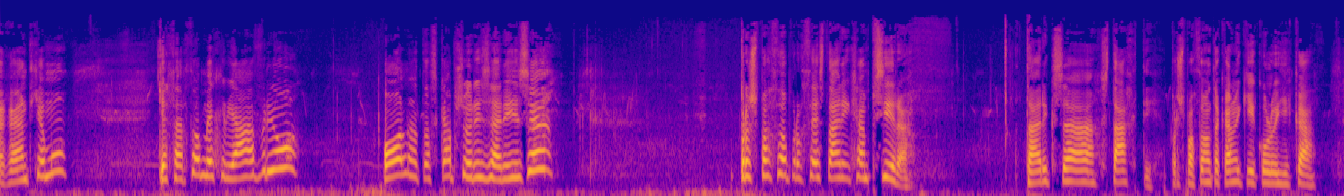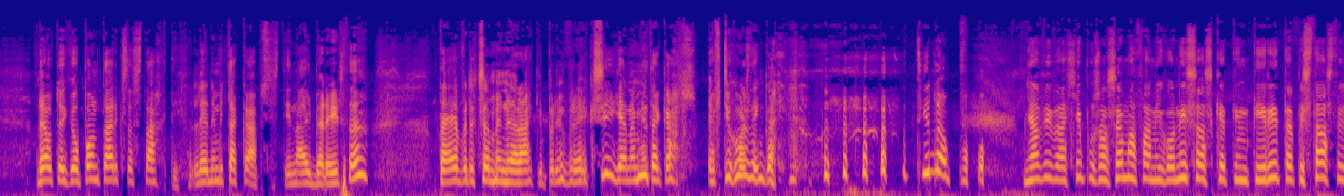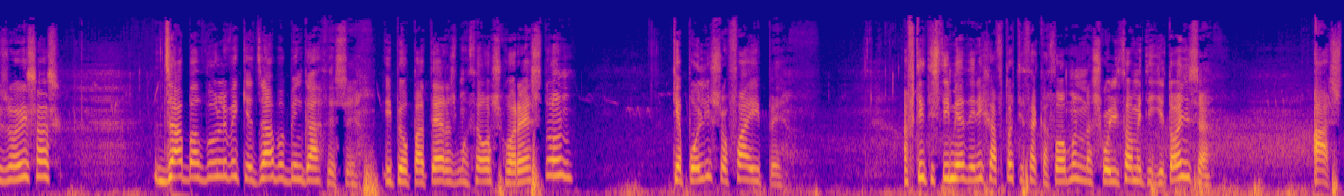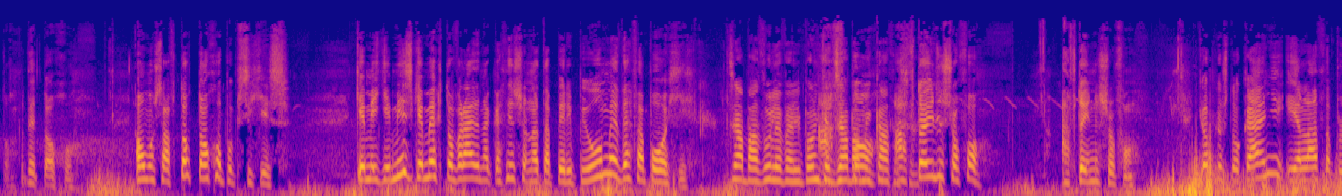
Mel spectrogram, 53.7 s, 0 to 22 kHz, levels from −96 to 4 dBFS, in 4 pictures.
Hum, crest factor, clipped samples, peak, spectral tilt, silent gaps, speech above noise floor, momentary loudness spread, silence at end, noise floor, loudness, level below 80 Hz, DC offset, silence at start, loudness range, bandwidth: none; 20 dB; under 0.1%; 0 dBFS; -4.5 dB/octave; none; 38 dB; 12 LU; 0 s; -58 dBFS; -20 LUFS; -38 dBFS; under 0.1%; 0 s; 3 LU; 15.5 kHz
